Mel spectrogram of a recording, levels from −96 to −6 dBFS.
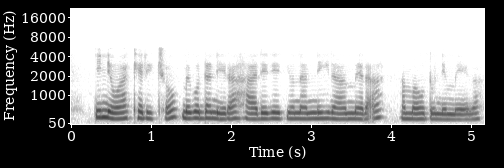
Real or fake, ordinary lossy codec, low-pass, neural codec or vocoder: fake; none; 5.4 kHz; codec, 16 kHz in and 24 kHz out, 1 kbps, XY-Tokenizer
